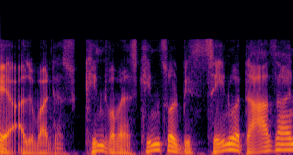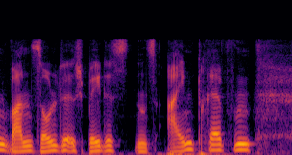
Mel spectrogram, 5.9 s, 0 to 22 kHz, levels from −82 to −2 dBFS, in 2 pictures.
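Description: This is speech carried over G.722 wideband telephone coding, and nothing is technically wrong with it.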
